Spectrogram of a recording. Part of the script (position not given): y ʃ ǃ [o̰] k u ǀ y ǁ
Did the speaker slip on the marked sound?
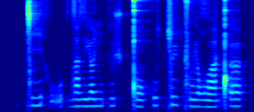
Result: yes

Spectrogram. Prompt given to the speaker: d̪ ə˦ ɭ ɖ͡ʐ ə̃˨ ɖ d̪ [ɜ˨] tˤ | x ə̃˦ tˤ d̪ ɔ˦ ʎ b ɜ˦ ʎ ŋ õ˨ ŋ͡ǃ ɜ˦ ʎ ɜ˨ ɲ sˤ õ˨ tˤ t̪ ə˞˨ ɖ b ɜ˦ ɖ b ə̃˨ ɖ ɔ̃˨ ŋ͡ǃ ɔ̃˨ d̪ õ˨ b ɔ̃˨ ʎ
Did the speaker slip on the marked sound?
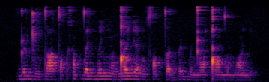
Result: no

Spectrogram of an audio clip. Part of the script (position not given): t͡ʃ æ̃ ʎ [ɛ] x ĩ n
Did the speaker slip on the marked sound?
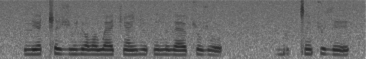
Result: yes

